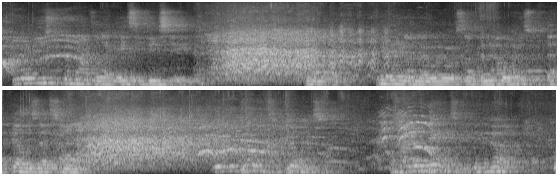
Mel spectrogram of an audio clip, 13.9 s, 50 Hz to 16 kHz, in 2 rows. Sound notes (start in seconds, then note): 0.0 cheers, applauds; 2.5 laughs; 7.8 laughs; 10.4 laughs, yells out comments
